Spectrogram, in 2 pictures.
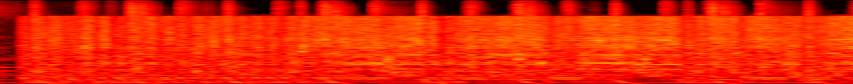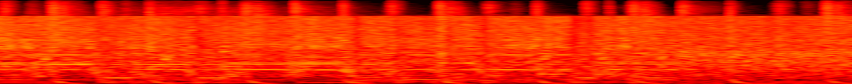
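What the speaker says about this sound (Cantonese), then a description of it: "仲放咗一個好長、好長、好長嘅炮仗" A very long string of firecrackers set off at a Lantern Festival lion dance bursts in a dense, loud, continuous crackle of rapid explosions for the whole stretch, with no speech.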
